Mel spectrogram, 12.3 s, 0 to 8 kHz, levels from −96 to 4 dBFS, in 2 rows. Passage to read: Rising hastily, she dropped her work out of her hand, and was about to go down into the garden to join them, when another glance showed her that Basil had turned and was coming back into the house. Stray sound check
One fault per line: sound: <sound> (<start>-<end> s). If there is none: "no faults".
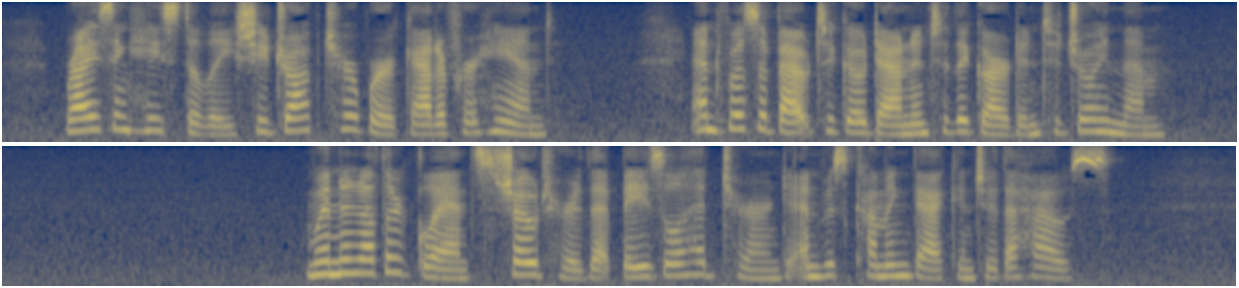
no faults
